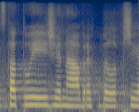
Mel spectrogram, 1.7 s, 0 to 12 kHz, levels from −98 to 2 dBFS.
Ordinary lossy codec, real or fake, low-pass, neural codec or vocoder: AAC, 48 kbps; fake; 10.8 kHz; codec, 24 kHz, 0.9 kbps, DualCodec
